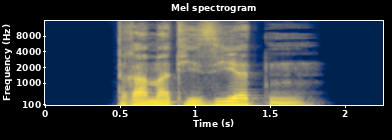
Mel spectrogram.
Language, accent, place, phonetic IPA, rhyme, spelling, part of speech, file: German, Germany, Berlin, [dʁamatiˈziːɐ̯tn̩], -iːɐ̯tn̩, dramatisierten, adjective / verb, De-dramatisierten.ogg
- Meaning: inflection of dramatisieren: 1. first/third-person plural preterite 2. first/third-person plural subjunctive II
